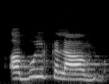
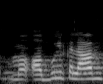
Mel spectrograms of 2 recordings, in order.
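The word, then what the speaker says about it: ابوالکلام: जुमला है मौलाना मौलाना अबुल कलाम अबुल कलाम जो हम लोग जैसे में किए थे ना रूल नंबर वन में जिसमें अली लाम की आवाज आई थी अलीिफ साइलेंट था तो अबुल कलाम का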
